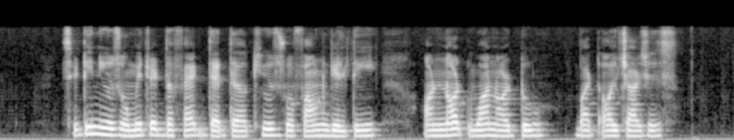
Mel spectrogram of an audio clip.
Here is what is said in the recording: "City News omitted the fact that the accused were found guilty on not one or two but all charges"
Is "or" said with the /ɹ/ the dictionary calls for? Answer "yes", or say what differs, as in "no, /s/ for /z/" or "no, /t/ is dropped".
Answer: yes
